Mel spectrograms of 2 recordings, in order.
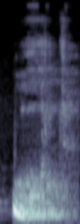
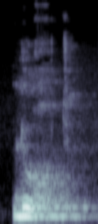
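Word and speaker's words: Ourthe: de l'époque qui s'appelle je le prononce à peu près correctement comme ça devait se prononcer à l'époque ourt l'ourt même à Bruxelles ça dit peut-être vaguement quelque chose bon mais vous connaissez sous l'orthographe o ur R th e bon c'est la rivière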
